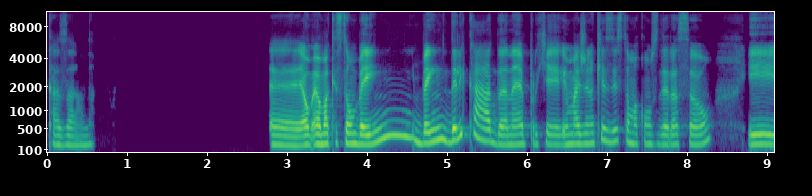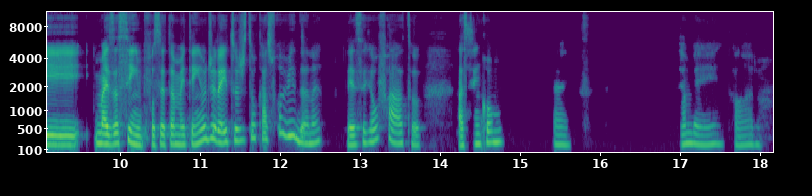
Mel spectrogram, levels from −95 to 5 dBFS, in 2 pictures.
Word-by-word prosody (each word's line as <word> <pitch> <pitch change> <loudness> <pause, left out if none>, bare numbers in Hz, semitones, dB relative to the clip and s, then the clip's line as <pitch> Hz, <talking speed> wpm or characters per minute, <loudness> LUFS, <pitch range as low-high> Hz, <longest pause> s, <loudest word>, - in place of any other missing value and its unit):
Casada. 175 0 -7 2.2
É, 165 -2 +2
é 180 +2 +7
uma 195 +1 +7
questão 200 0 +1
bem, 185 +4 +6 0.5
bem 235 +6 +5
delicada, 245 - +4
né, 180 +1 +2
porque 185 +1 -10
eu 180 -2 -1
imagino 195 +1 0
que 260 - -3
exista 235 -1 -3
uma 195 -2 -3
consideração 185 +3 -3 0.4
e, 180 - +2
mas 190 -2 +2
assim, 200 -2 -1
você 180 +1 -2
também 185 0 -3
tem 190 +6 -4
o - - -1
direito 245 -3 -1
de 255 +1 -10
tocar 300 0 -7
sua 400 -2 -10
vida, 340 -11 -2
né. 210 +4 -7 0.3
Esse 175 +4 -3
que - - -8
é - - -3
o 260 - -7
fato, 205 -7 -7 0.5
assim 170 +4 -6
como 220 +3 -6 0.6
é. 180 -1 -11 1.3
também, 185 -1 -9
claro. 175 +1 -15
190 Hz, 130 wpm, -21 LUFS, 180-220 Hz, 2.2 s, é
